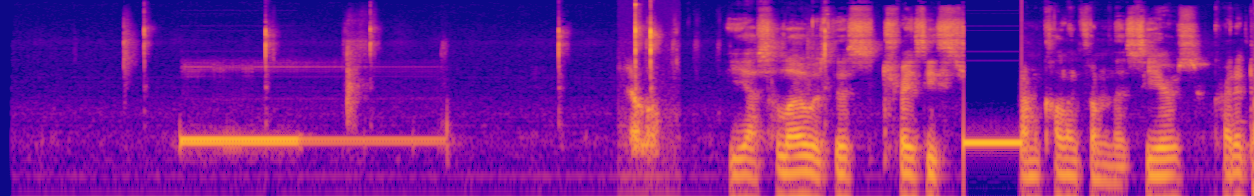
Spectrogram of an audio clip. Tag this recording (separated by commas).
Busy signal, Speech, Telephone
